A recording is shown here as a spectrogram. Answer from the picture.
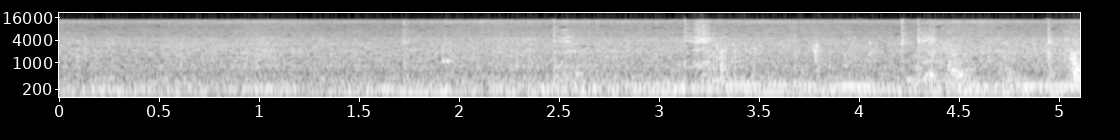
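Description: Chopped pork intestines sizzling in hot oil in a wok, stirred with a spatula. The spatula scrapes against the pan in short strokes several times in the second half.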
